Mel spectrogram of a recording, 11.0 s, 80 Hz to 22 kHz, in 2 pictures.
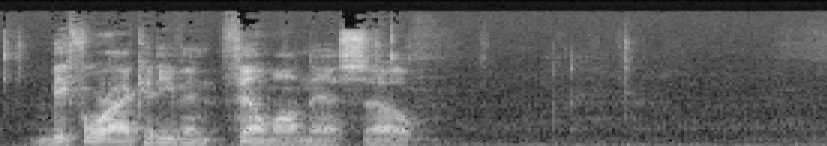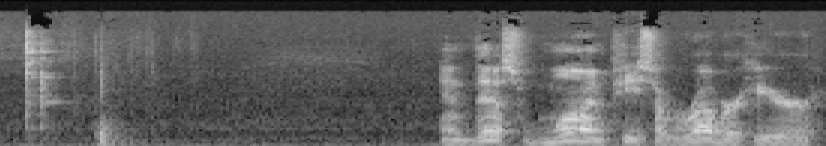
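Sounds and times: dull knock of part set down: 6.1 - 6.6.

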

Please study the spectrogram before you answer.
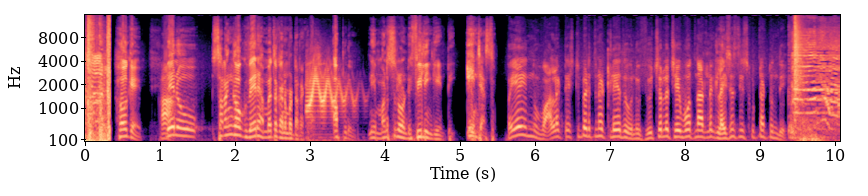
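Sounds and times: twanging boing sound effect: 3.0 - 3.8.

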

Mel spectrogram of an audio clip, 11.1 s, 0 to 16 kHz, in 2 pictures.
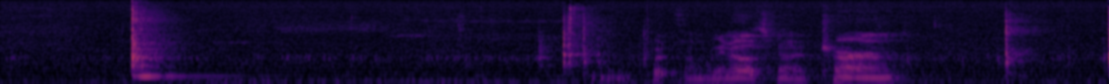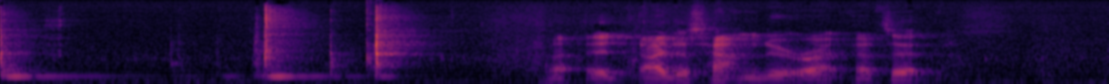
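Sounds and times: low steady tone: 0.6 - 3.2, 5.5 - 7.4.

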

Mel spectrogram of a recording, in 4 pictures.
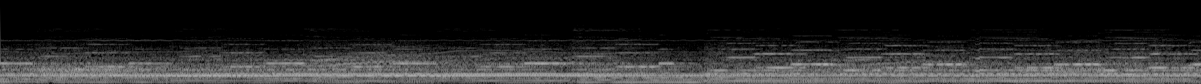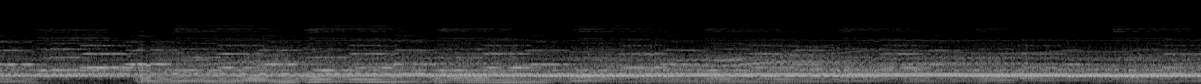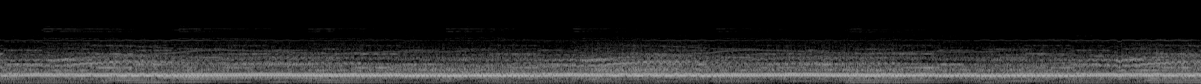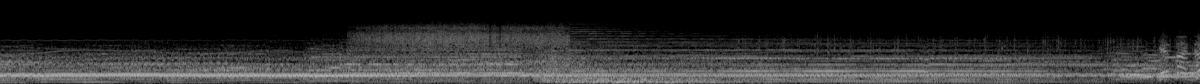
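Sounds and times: electronic drone with warbling tones: 0.0 - 48.0
pulsing beeps: 13.6 - 48.0
rushing hiss: 39.5 - 42.7.

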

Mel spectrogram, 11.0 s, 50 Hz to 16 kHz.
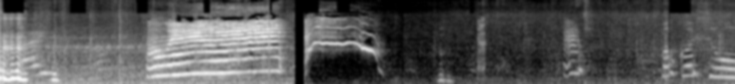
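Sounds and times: high-pitched meow-like cry: 2.7 - 5.8.

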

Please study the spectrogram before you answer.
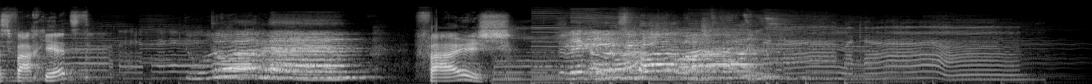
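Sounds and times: descending buzzy wrong-answer tone: 5.1 - 10.9.

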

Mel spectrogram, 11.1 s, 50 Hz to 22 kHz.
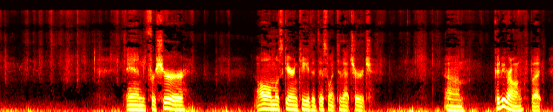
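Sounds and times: gloved hand scuffing soil: 0.0 - 11.0.

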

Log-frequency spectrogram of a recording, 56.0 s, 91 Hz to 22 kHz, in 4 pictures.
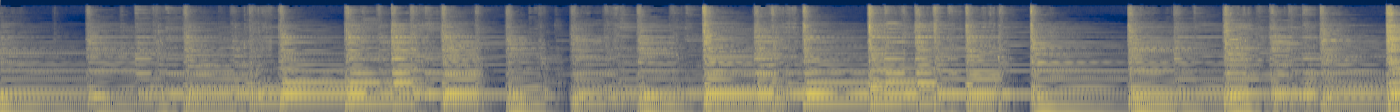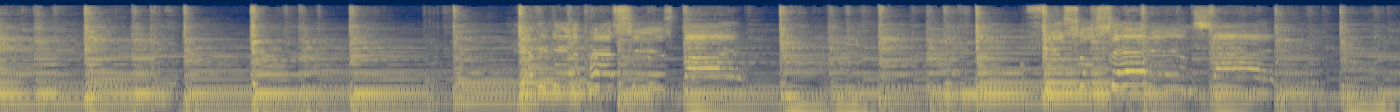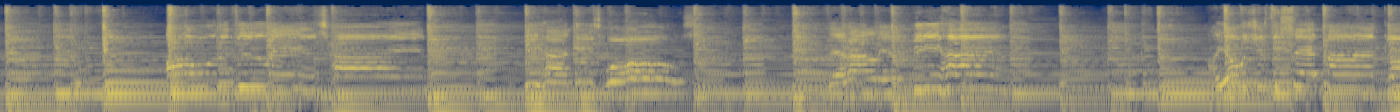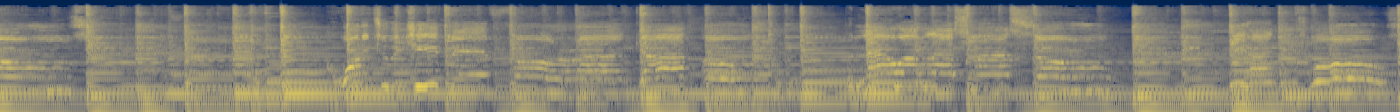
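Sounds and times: acoustic guitar strumming: 0.0 - 56.0
person singing: 19.1 - 21.6, 24.2 - 27.3, 29.6 - 35.4, 36.0 - 38.4, 40.0 - 43.1, 44.6 - 56.0.

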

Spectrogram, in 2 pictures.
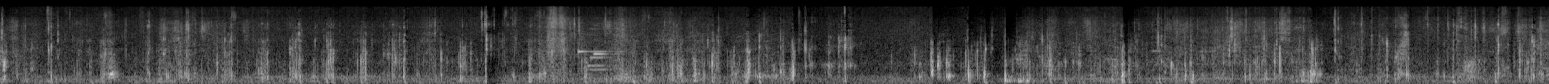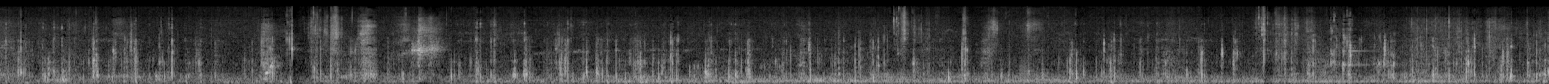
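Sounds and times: mouth chewing soft bun: 0.0 - 30.9.

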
